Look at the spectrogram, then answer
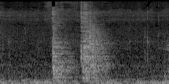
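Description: A metal utensil strikes the rims of cooking pans twice in quick succession, sharp and close, over steady kitchen sizzling.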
